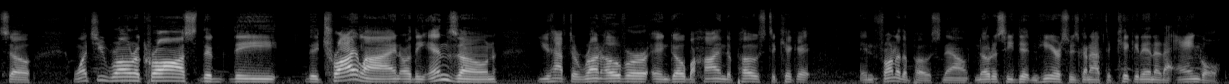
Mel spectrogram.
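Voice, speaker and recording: A man with a mid-range, fairly bright voice calls a youth rugby match at an outdoor field at a normal speed. As play-by-play commentator, he explains the rules and raises his voice on big plays.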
